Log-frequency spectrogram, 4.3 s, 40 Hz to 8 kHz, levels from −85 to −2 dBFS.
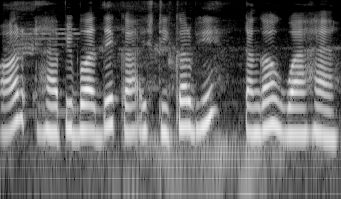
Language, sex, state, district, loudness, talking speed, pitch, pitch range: Hindi, female, Jharkhand, Palamu, -16 LUFS, 125 wpm, 245 Hz, 235-270 Hz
